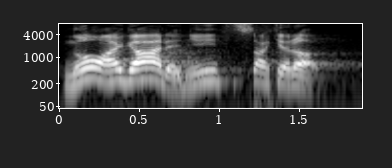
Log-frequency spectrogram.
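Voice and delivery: loud, firm mentor; mentor insisting. Retold or imitated. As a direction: hammer it home like a blunt mentor. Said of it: "He's like".

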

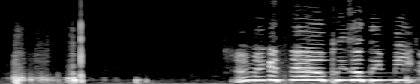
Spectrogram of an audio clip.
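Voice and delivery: loud, high playful begging; hammed-up plea to the bunny; mock pleading cry. Real, not acted. Begging her bunny not to hop away, loud and playful.

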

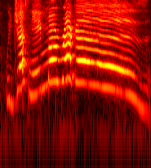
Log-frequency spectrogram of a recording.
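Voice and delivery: high, loud, slow triumphant cry; drawn-out gleeful shout; excited shout. Acted. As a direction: belt it out like a big idea. Story climax line read with gusto.

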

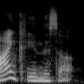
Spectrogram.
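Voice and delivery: low, soft aside of refusal; muttered refusal. Acted. Comic advising a politician to step aside, low soft refusal. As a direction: drop it low and refuse under your breath.

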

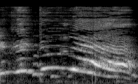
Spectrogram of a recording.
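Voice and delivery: high and loud, full of laughter; laughing. Real, not acted. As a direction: say it while laughing hard. Both cracking up.

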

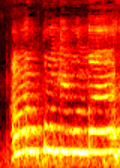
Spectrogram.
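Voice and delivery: high, hammed-up plea for mercy; mock begging. Ogre begs Timun Mas for mercy, mock wailing. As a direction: wail it like a beaten ogre in a game.

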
